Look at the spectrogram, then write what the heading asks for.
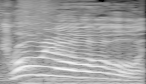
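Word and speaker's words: Trobbio: really pisses me off how many people I've seen call him Trobio. When he literally pronounces his name as he screams out, he's Trobio! It's like, how do you mispronounce him at that point? seriously, how do you hear that and go, it's Trabio? That's just wrong.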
